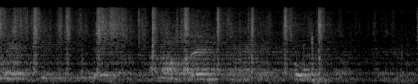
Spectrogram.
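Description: Indistinct, low, wavering vocal sounds with scattered short clicks, growing fainter toward the end.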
